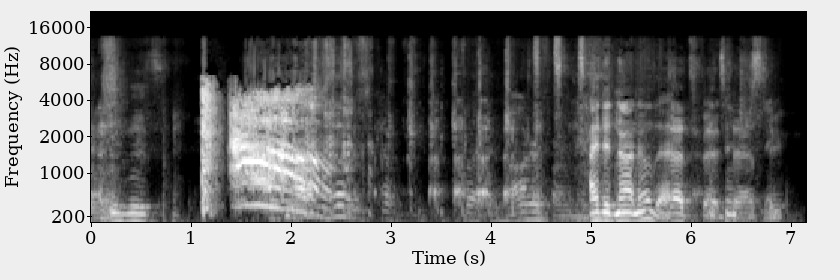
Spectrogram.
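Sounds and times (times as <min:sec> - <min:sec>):
speech: 0:00.0 - 0:01.0, 0:01.9 - 0:03.1, 0:03.8 - 0:07.0
slap sound effect from soundboard button: 0:01.1 - 0:01.4
laughter: 0:01.8 - 0:06.5.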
